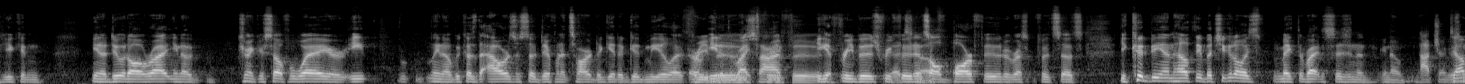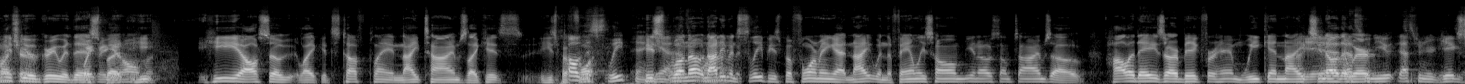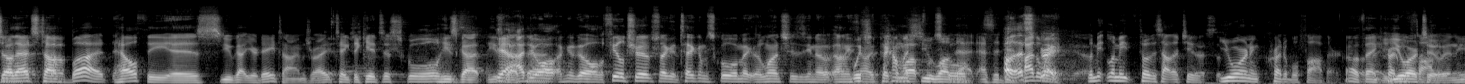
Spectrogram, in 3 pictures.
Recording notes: Join us for a very merry episode live from Lynch's Irish Pub in Jacksonville, Florida.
